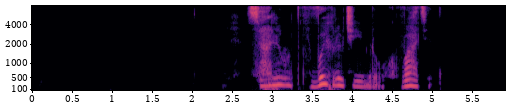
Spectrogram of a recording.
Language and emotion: Russian, positive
